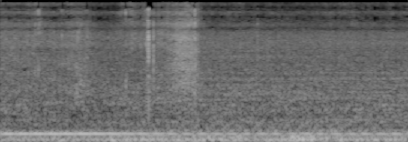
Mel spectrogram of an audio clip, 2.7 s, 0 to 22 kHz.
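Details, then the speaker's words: 2008 Ford Escape V6 burning oil, after replacing the PCV valve: steady, even low hum at good idle RPM with no ticks, misses or hiss; normal idle. "yeah sounds a lot better what you idling at listen to that now"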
